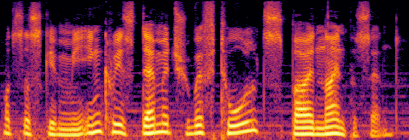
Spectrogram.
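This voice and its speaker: A man's voice: on the high side, measured pace, a little mellow, soft background music. A man giving casual gameplay commentary, musing aloud, reading menu text and asking himself questions. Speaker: video game player and channel host.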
